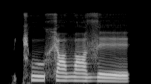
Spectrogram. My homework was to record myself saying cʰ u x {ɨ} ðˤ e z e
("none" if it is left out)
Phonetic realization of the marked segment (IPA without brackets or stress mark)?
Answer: i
